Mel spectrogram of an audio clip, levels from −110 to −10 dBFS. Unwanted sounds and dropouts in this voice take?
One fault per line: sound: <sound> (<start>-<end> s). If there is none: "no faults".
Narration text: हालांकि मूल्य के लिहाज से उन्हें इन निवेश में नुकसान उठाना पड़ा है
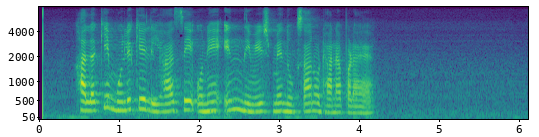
no faults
